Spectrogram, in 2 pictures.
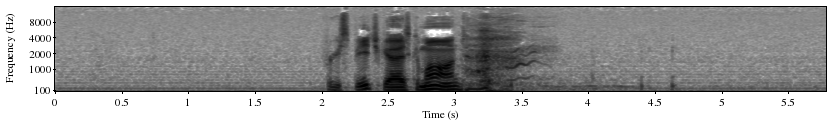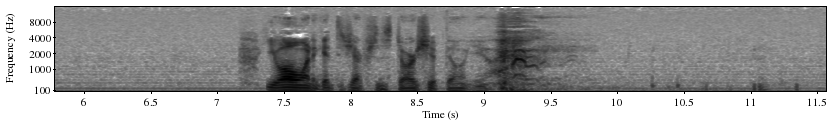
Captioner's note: silence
